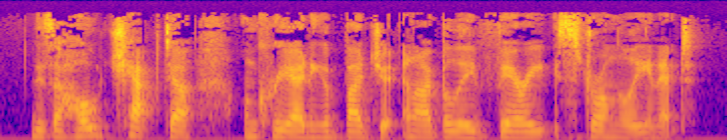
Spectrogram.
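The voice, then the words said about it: Exaggerated serious voice. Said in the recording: “Very serious voice I'm doing right now.”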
